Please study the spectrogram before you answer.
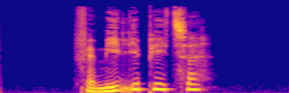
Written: familiepizza

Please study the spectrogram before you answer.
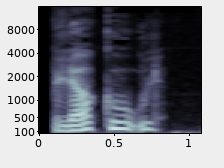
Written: blå-gul

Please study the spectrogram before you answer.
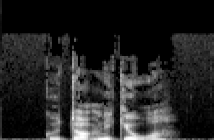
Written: guddommeliggøre

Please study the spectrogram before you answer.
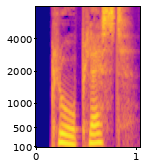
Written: kloroplast

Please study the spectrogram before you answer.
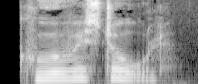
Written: kurvestol

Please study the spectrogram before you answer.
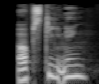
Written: opstigning

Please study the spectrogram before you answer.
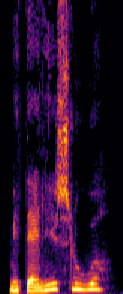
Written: medaljesluger

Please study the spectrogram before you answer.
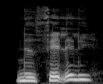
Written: nedfældelig

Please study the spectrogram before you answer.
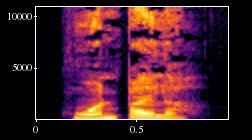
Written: hornbriller

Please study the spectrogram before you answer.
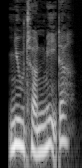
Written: newtonmeter

